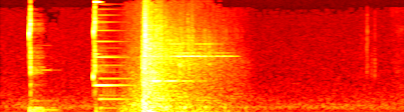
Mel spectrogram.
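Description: A loud whooshing chime sounds, then fades.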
